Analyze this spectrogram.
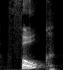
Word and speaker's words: folk: should know the pronunciation it's the same pronunciation as the vowel in oak oak tree or joke whatever word you know the pronunciation of you can use that as an anchor word folk no L silent L and this is the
